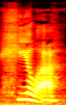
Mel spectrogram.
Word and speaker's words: Gila: have three of these hila monsters here it's spelled with a G but it's actually pronounced with an h e so hila monsters there we go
